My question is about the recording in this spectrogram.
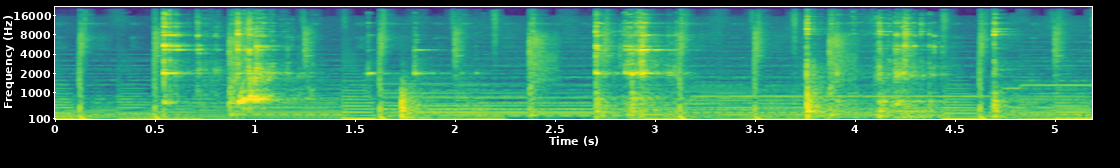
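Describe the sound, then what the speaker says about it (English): Ice cubes drop into a highball glass for a lemongrass gin cocktail, a series of bright, close clinks and knocks of ice against glass arriving in uneven bursts. "Ice to the top."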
